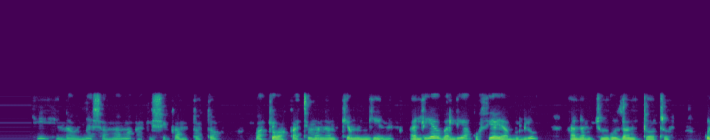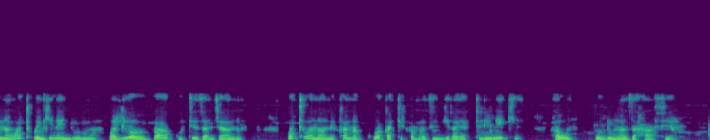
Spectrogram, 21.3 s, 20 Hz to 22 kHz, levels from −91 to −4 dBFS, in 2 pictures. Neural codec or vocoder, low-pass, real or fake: vocoder, 22.05 kHz, 80 mel bands, HiFi-GAN; 7.2 kHz; fake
